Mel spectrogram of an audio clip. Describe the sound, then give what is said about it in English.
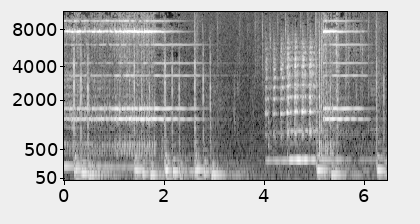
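A telephone wired to the wall rings with a bright metallic bell trill, repeating in regular bursts with short gaps between them. No one speaks over the ringing. “A few seconds later, Dougie gets a call that his parents got in a car accident.”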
